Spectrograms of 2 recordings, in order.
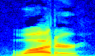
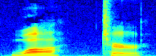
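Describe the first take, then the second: First: The middle T is a quick D-like flap. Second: The middle T is a clear, stopped T. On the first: "when you use the flap T sound" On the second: "you have to stop the preceding vowel sound"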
